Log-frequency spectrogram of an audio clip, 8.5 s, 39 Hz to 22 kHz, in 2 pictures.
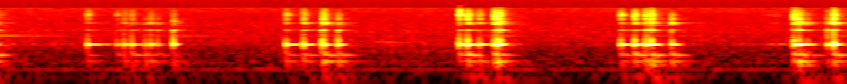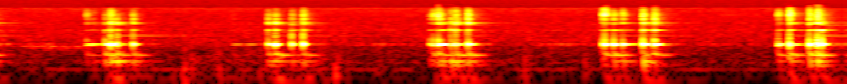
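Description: Long dark nails tap the sides and wavy top rim of a large, empty, hollow clear glass fish bowl. Quick clusters of light clinks come at a loose, uneven pace, each with a short glassy ring around 780 Hz and a faint bright edge. Quiet pauses fall between the clusters.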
